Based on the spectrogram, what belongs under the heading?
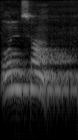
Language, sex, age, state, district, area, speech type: Bodo, female, 30-45, Assam, Kokrajhar, urban, read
